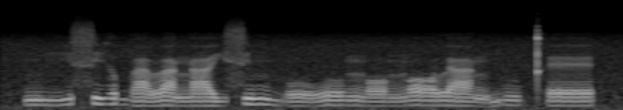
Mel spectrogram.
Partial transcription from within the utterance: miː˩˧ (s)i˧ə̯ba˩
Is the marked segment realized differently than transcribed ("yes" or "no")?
no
